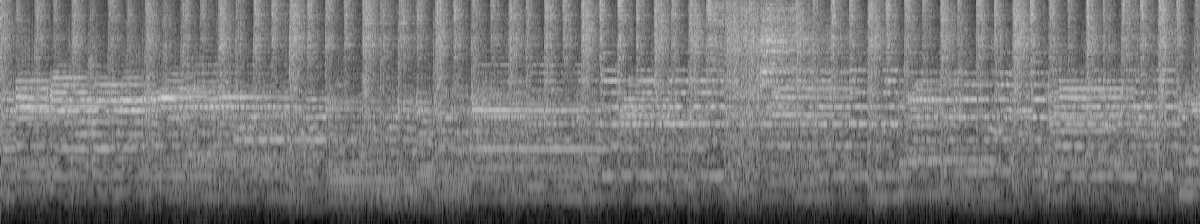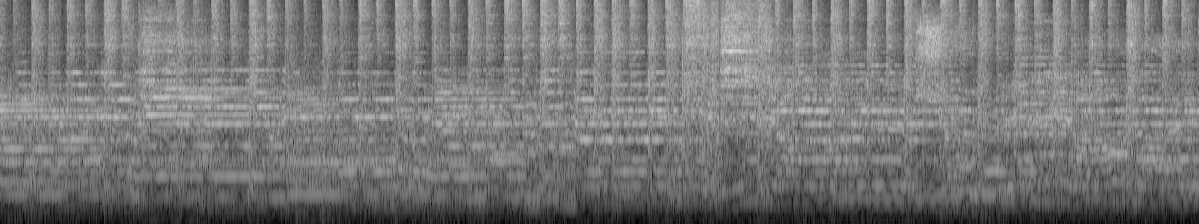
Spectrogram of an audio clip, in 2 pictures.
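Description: Live rock band playing an instrumental passage: electric guitars and bass over a drum kit keeping a steady beat.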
